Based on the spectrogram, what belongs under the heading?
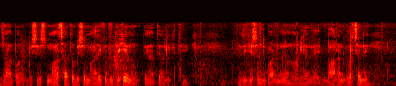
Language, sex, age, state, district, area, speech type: Nepali, male, 60+, West Bengal, Kalimpong, rural, spontaneous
